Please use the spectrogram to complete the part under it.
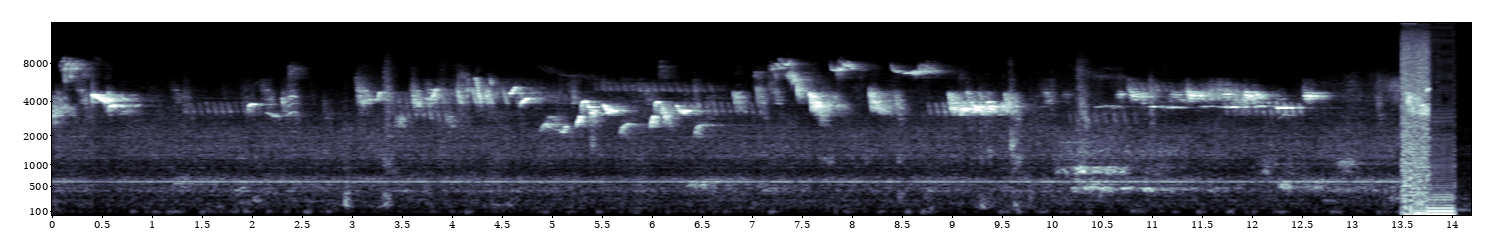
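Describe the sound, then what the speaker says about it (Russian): Morning birdsong in Chernobyl: several birds chirp and trill continuously over a low steady hum, fairly close and lively, ending in a brief loud bump; no talk. "Давайте еще такую вот маленькую минутку наслаждения пением птиц, утренним, чернобыльским"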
